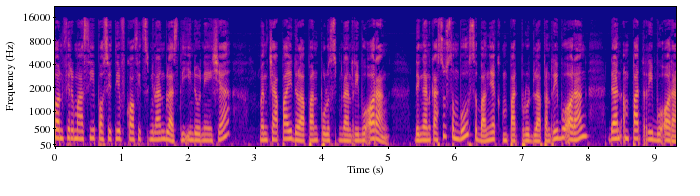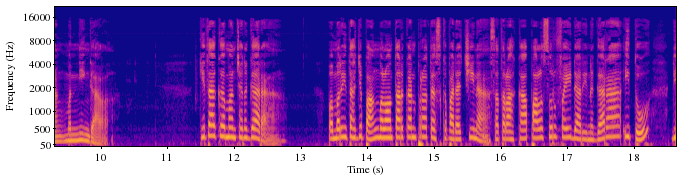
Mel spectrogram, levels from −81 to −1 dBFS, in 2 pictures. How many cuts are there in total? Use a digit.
0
